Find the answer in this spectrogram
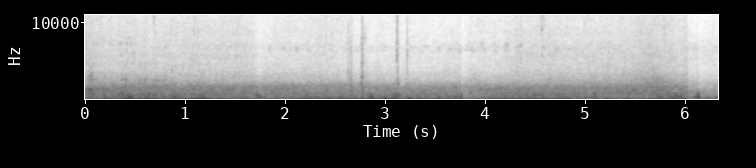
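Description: Steady cabin noise of a taxi being driven, the road and engine sound heard from the back seat, with a low, even hum underneath.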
